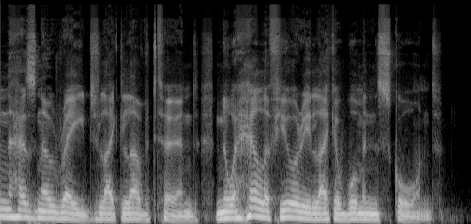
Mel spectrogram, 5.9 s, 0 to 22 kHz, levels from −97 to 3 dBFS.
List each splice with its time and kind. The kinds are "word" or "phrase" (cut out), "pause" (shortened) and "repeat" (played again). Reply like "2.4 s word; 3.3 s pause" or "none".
1.9 s word; 2.6 s pause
